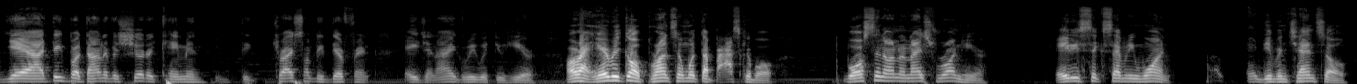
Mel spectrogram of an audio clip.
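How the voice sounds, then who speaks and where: Male streamer doing play-by-play, middle pitch, dry close sound, faint music behind; punchy calls that rise on big plays. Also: dry recording. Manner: rapid play-by-play calls that rise and push on big plays, talks to chat viewers by name. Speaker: host and play-by-play caller. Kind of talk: live watch-along play-by-play commentary.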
